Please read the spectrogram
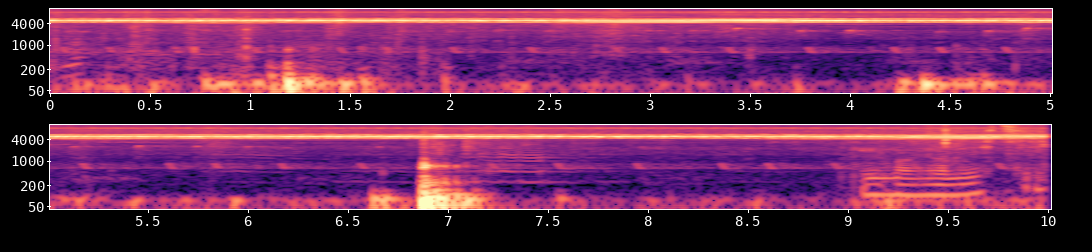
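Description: Steady high-pitched chorus of tropical forest insects, with a regular ticking call about four times a second underneath. A few low thumps break in, the loudest about seven seconds in.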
